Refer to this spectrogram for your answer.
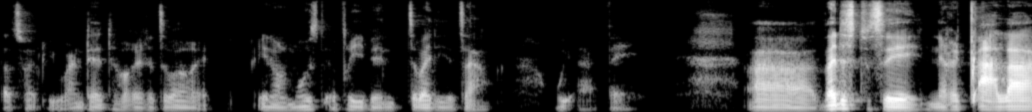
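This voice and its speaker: In a Lesotho accent, a man with a very deep, low pitch and a bright, sharp tone speaks at a moderate pace with fairly even intonation. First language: Sesotho. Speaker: clothing brand cofounder. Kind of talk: casual interview. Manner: code-switching English and Sesotho.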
